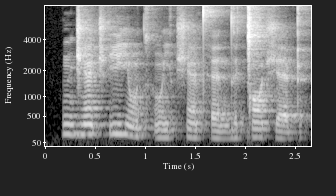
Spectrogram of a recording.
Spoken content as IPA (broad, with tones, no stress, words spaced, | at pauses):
nd͡ʒɛ̃˦t͡ʃʼi˦ jũ˨ t͡sʼũ˨jə̰˦ʃɛ̃˨t̪ʰɛ˨ ndɘ˦ǀɔ̃˦ ʃɛ˨ʈ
